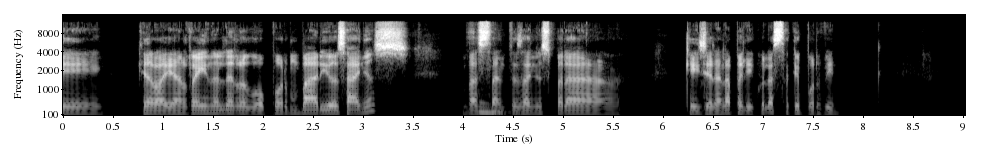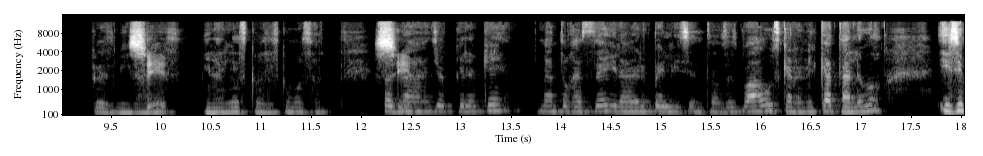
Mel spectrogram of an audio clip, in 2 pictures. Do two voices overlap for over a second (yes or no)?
no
